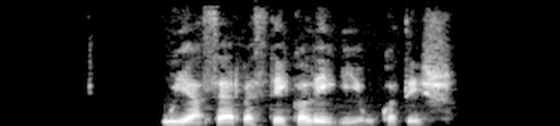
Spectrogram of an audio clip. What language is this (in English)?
Hungarian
